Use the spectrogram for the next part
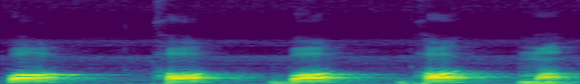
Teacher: प फ ब भ म, क्या हो रहा है, दोनों जो लिप्स हैं बोलते वक्त ये अपने आप मैच कर रहे हैं, यानी कि टच कर रहे हैं, दोनों लिप्स मिल जा रहे हैं। तो इसीलिए प फ ब भ म बोलने के लिए आपको दोनों ओष्ठ जो है मिल जाते हैं, इसीलिए इसको ओष्ठ व्यंजन।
